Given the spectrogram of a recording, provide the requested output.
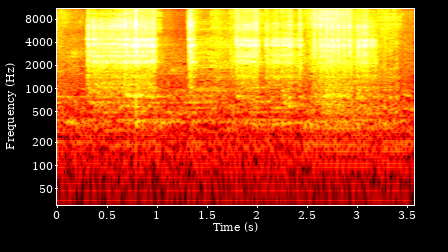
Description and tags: Metro station Barceloneta in Barcelona. The entrance gates at the metro stations in Barcelona. The typical sounds of automated ticket machines. Recorded with a MD recorder and a Electret Condenser Microphone with a Directive angle of 120°.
